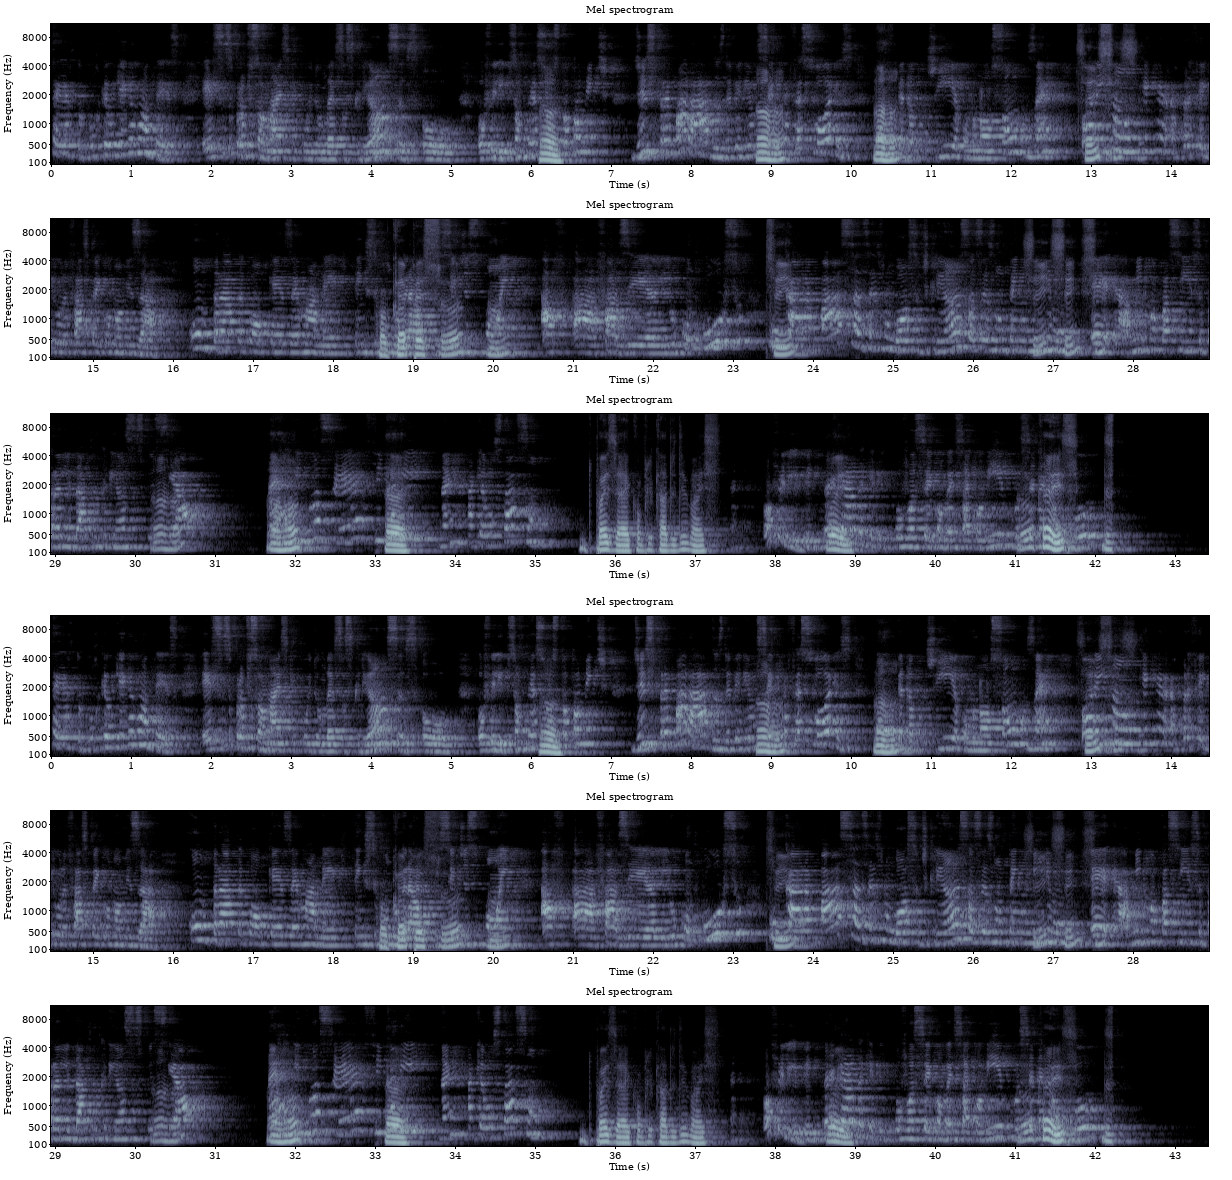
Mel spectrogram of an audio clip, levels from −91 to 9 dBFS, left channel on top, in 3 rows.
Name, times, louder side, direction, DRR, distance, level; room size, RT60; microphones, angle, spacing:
voice 1, 0.0-10.0 10.3-12.5 12.9-15.8 16.2-19.1 19.4-23.1 23.4-27.1 27.5-30.7 31.7-35.1 37.8-41.9, right 1 dB, 75° right, 2 dB, 7.8 m, -35 dB
voice 2, 8.8-9.2 10.3-10.6 12.9-13.7 18.6-19.7 19.9-20.2 23.5-23.8 26.7-27.6 30.2-30.6 31.6-32.1 33.1-33.4 35.5-37.2 38.6-39.0 41.0-41.6 42.1-42.2, left 1 dB, 30° left, 12 dB, 0.9 m, -27 dB
22.5 x 16.5 x 9.0 m, 1.0 s
head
